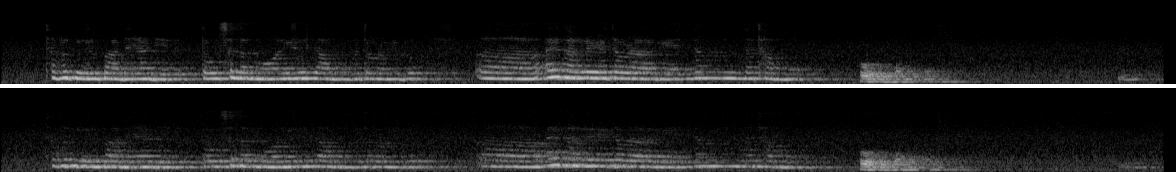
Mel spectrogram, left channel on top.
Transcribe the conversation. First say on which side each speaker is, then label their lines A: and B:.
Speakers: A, on the left; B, on the right.
A: ꯊꯕꯛ ꯂꯩ ꯌꯥꯗꯦ ꯑꯗꯨ ꯇꯧꯁꯜꯂꯝꯃꯣ ꯑꯩꯁꯨ ꯂꯥꯛꯑ ꯀ ꯇꯧꯔꯒꯦ ꯑꯗꯣ ꯑ ꯑꯩ ꯉꯥꯏꯍꯥꯛ ꯂꯩꯔ ꯇꯧꯔꯛꯑꯒꯦ ꯅꯪꯅ ꯊꯝꯃꯨ
B: ꯍꯣ ꯊꯃꯦ ꯊꯃꯦ
A: ꯎꯝ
